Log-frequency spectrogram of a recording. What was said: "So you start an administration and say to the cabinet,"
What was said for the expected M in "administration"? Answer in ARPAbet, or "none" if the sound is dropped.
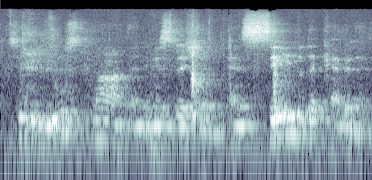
none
